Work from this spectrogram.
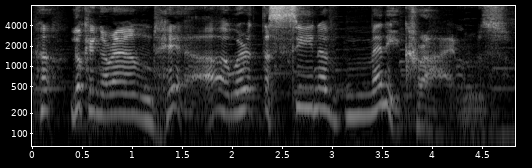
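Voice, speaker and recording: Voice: medium pitch, big pitch swings, takes it slowly, vocal fry, a bit bright, soft background music, full character voice. An actor playing a dry-witted, proper army doctor in an audio drama, with a polite, wry manner. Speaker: narrator and companion. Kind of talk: audio drama narration and acting.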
